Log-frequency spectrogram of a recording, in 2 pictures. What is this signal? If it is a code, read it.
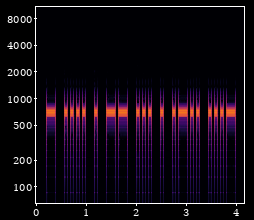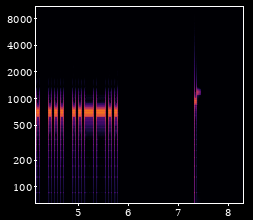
Morse code, heard as a keyed tone, about 21 wpm, 700 Hz. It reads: THEMSELVES?
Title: Sentences from Top 1600 Words 20wpm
